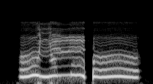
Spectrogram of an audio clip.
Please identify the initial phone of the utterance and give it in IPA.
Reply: o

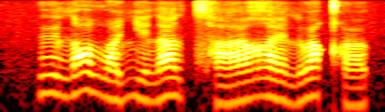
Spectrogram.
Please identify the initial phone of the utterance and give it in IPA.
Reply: ɨ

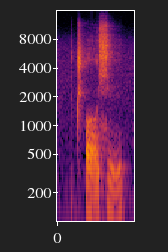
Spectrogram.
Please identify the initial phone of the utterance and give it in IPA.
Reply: t͡ʃʼ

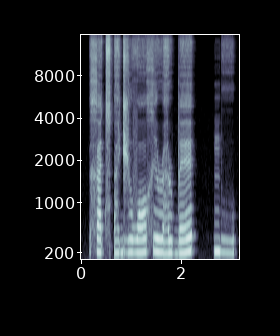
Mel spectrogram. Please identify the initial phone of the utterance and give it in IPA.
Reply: x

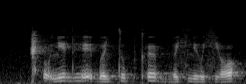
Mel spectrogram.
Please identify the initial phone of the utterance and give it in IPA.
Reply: ǁʰ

